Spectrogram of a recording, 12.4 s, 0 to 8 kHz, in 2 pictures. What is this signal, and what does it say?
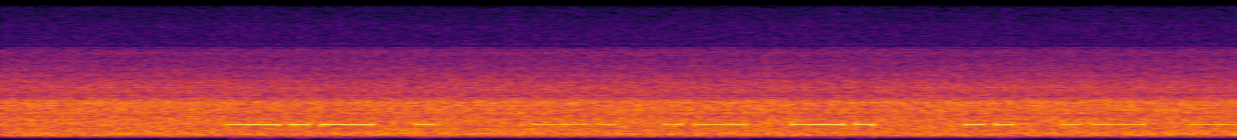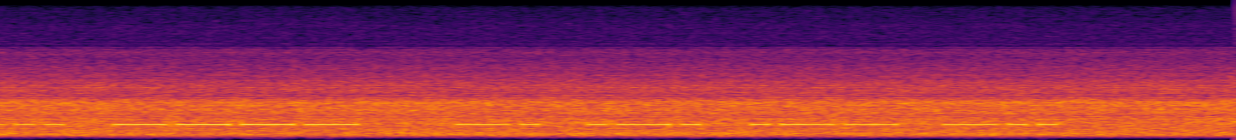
Morse code (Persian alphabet), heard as a keyed tone, hand-sent with a paddle, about 16 wpm, 890 Hz, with heavy radio static and fading. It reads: که نان یادش نرود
